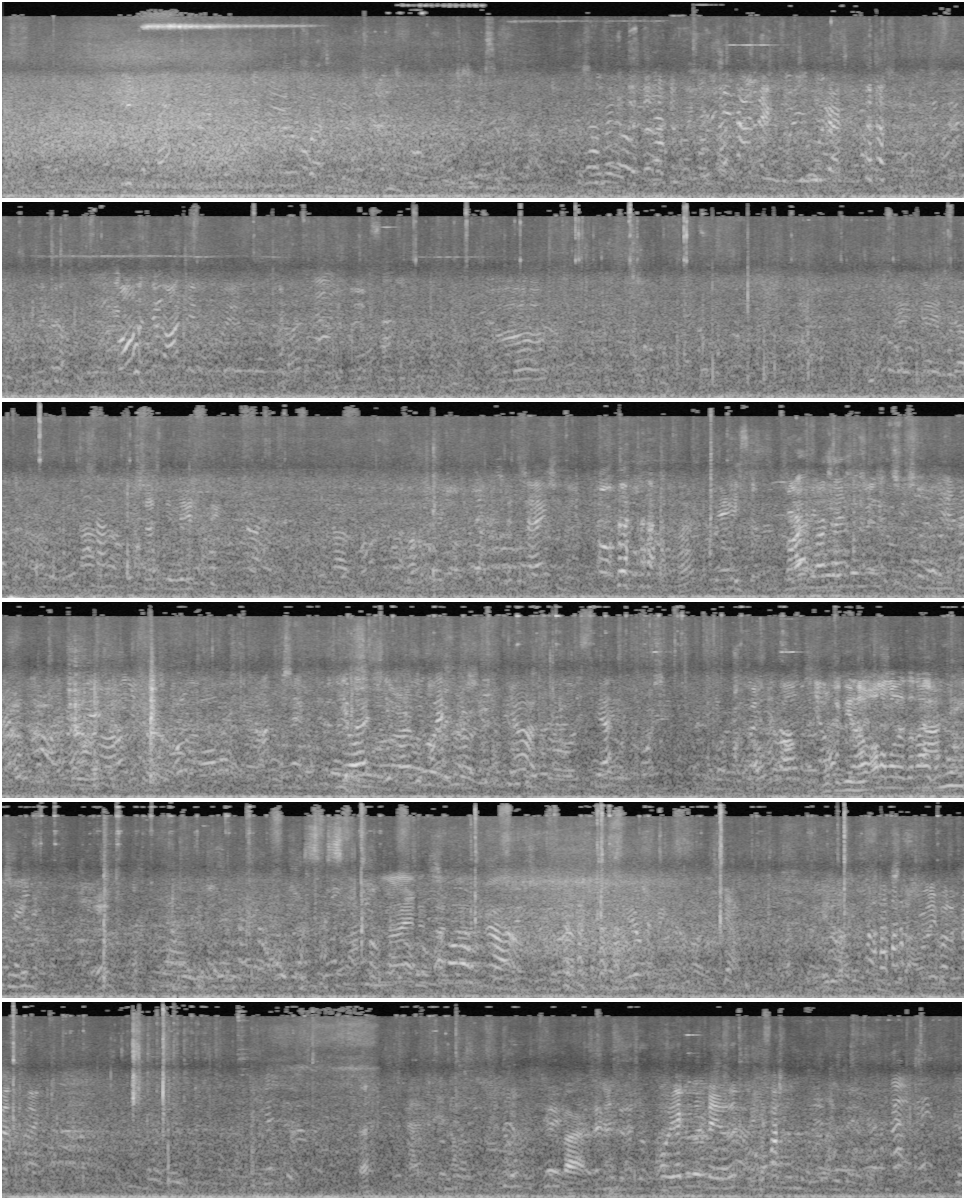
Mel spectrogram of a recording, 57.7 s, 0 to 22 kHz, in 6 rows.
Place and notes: {"title": "cologne, komoedienstrasse, reisebusstop", "date": "2008-12-30 15:04:00", "description": "bushaltestelle für reisebusse, vorwiegend chinesische touristengruppe nach dombesichtigigung, pkws, schritte\nsoundmap nrw: social ambiences/ listen to the people - in & outdoor nearfield recordings", "latitude": "50.94", "longitude": "6.96", "altitude": "60", "timezone": "Europe/Berlin"}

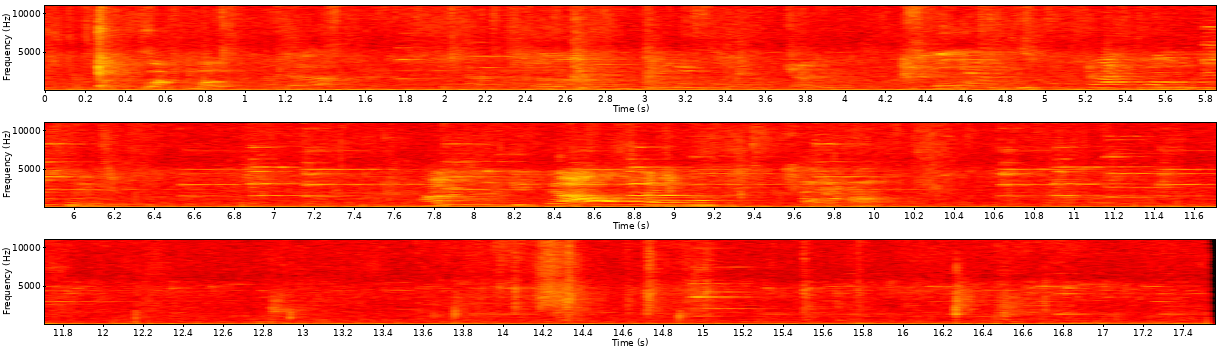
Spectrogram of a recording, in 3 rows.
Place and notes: {"title": "dortmund, markt, inside ware house", "description": "inside a sport and game ware house - moving stairwase, steps and game sounds\nsoundmap nrw - social ambiences and topographic field recordings", "latitude": "51.51", "longitude": "7.47", "altitude": "94", "timezone": "Europe/Berlin"}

